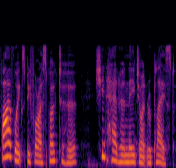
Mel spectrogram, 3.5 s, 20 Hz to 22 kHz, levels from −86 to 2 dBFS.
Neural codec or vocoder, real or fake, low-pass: none; real; 7.2 kHz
